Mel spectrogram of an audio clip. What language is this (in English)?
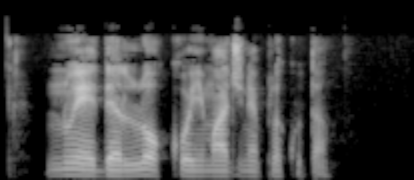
Romanian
